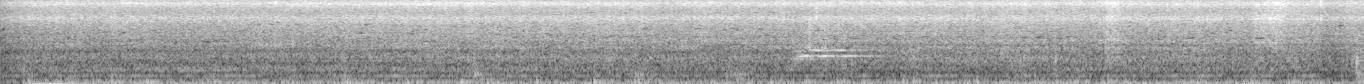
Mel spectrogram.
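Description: Beaten eggs frying in a hot kadai of broccoli and coconut, giving a steady sizzling hiss.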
